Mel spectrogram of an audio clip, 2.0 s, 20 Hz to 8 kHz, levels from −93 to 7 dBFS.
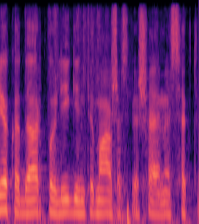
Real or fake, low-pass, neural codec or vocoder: fake; 7.2 kHz; vocoder, 44.1 kHz, 128 mel bands, Pupu-Vocoder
